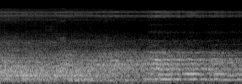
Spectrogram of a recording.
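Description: A congregation chanting in unison, many voices blending into a drone. About one and a half seconds in, the voices settle onto a steady held pitch.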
